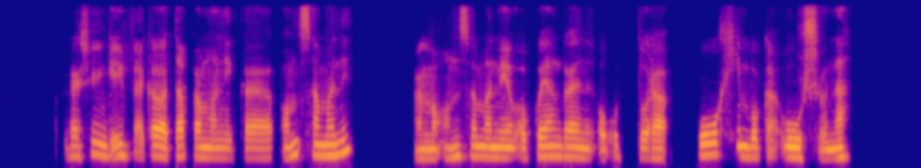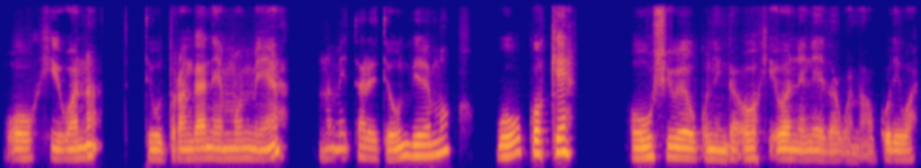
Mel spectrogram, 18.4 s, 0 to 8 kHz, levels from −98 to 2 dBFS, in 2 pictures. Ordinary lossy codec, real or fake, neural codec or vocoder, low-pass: AAC, 48 kbps; fake; codec, 16 kHz, 1 kbps, X-Codec, HuBERT features, trained on LibriSpeech; 7.2 kHz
